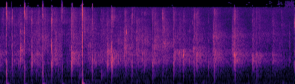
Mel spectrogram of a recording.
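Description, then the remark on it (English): An audience claps together after communion in a church service, starting with loud, sharp individual claps that blend into a steady, dense patter of applause lasting several seconds, with no voices over it. “You can clap for that.”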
